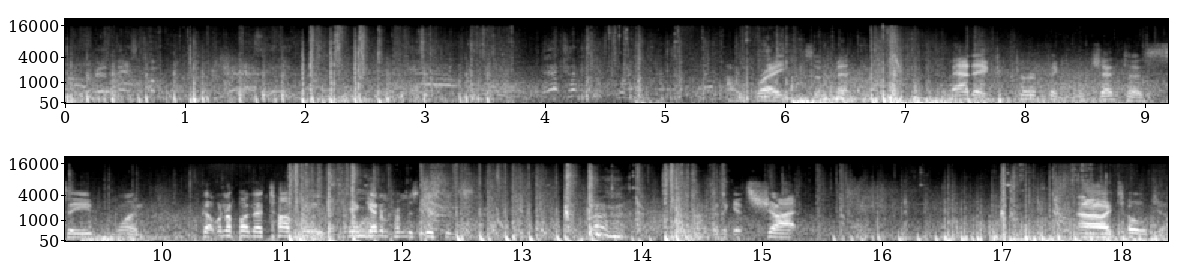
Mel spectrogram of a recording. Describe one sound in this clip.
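Guns fire in rapid, sharp shots.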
